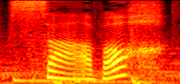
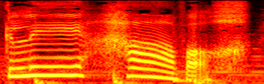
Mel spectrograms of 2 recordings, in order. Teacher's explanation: S lenites to a H sound.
